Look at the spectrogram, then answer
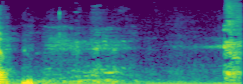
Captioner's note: laughter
